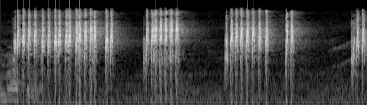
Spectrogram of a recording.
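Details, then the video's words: White-breasted babbler (Stachyris grammiceps), a Javan endemic kept as a song tutor for other cage birds, gives its coarse, varied calls: dry, high, rattling chatter bursts of rapid clicks, each under a second, with brief pauses. "TEPUS DADA PUTIH GACOR NEMBAK VARIASI"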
